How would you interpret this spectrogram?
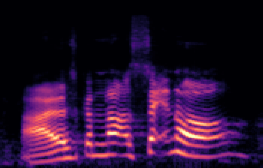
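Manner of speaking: high, loud, slowed cry; mock dismay. Preacher acting a boxer already hit, loud cry. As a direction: cry out as the punch lands.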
